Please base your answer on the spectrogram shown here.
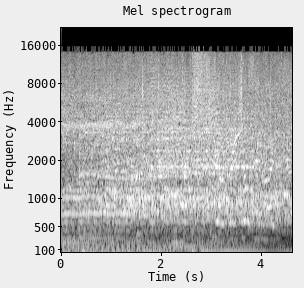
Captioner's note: cheers and applause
